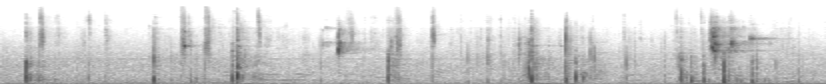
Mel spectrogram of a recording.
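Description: Tennis rally on a hard court: irregular sharp knocks of racket strikes and ball bounces, mixed with players' footsteps and a few short high squeaks.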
